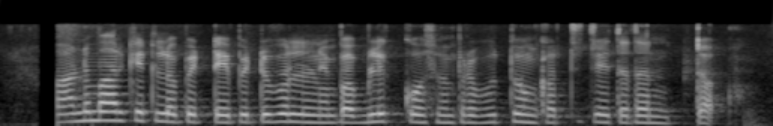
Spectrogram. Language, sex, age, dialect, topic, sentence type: Telugu, female, 25-30, Telangana, banking, statement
